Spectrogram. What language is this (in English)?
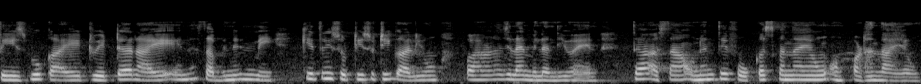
Sindhi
